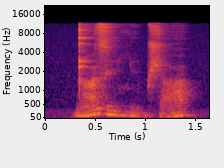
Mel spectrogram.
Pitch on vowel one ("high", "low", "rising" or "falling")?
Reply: rising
